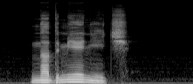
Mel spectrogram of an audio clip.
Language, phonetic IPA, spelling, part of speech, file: Polish, [nadˈmʲjɛ̇̃ɲit͡ɕ], nadmienić, verb, Pl-nadmienić.ogg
